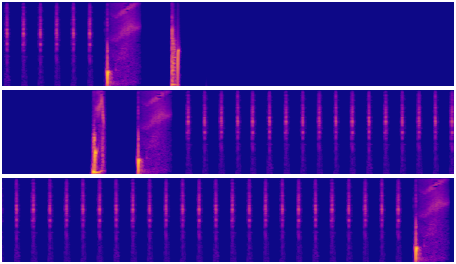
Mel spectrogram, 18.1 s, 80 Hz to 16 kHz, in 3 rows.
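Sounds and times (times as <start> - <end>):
clock ticking: 8.5 - 18.0.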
